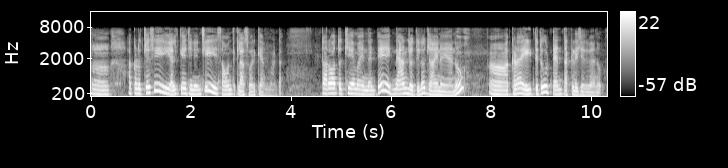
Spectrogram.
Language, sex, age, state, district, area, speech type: Telugu, female, 60+, Andhra Pradesh, Chittoor, rural, spontaneous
